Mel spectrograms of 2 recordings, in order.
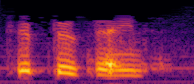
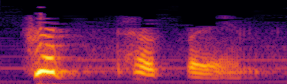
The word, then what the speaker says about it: tryptophan: Tryptophan. – What? – Tryptophan. – Tryptophan.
